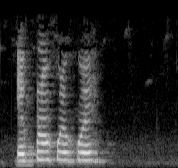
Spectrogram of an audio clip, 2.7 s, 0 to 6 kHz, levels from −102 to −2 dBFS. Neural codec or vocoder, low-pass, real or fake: none; 5.4 kHz; real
